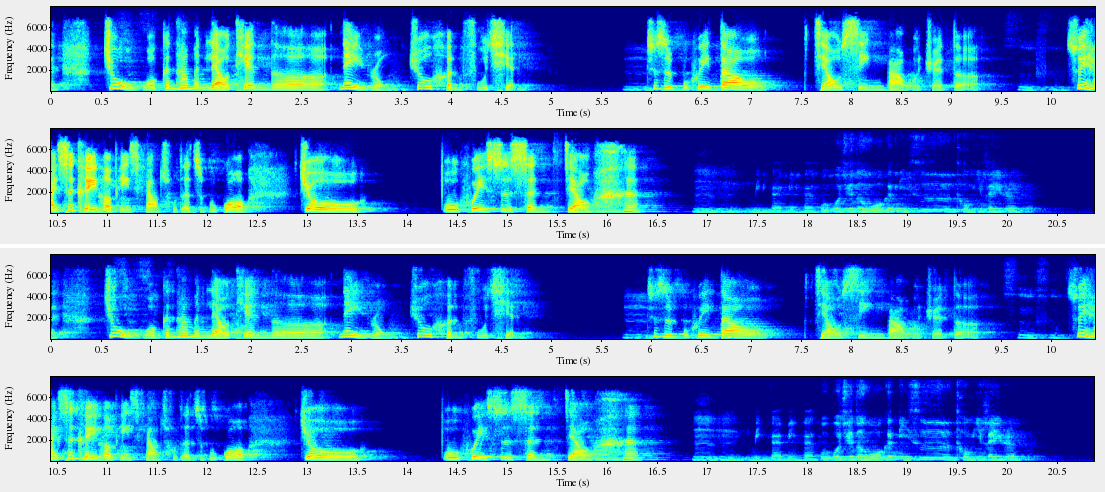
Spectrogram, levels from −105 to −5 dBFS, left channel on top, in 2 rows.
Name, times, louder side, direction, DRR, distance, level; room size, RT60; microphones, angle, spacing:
voice 1, 0.0-4.6 6.0-7.2 7.6-9.3 10.2-13.6 14.3-16.3, left 4 dB, 60° left, 11 dB, 1.1 m, -35 dB
voice 2, 0.8-1.1 5.7-6.6 9.5-10.4 16.8-20.1, right 1 dB, 75° right, 2 dB, 4.5 m, -55 dB
28.5 x 21.0 x 5.8 m, 0.72 s
head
